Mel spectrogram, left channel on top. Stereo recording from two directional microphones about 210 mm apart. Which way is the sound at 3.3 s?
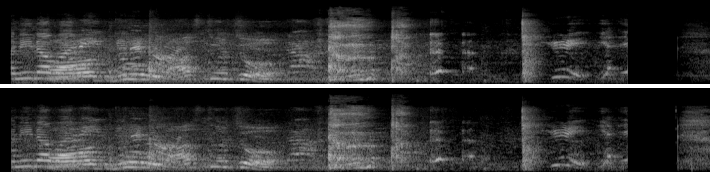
15° right (ahead or behind).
